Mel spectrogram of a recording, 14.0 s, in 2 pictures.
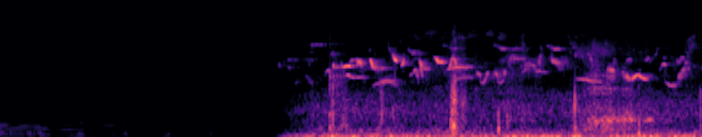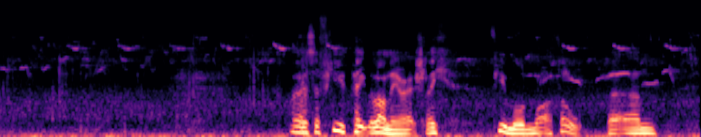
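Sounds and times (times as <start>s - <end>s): songbirds chirping: 2.8s - 14.0s.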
